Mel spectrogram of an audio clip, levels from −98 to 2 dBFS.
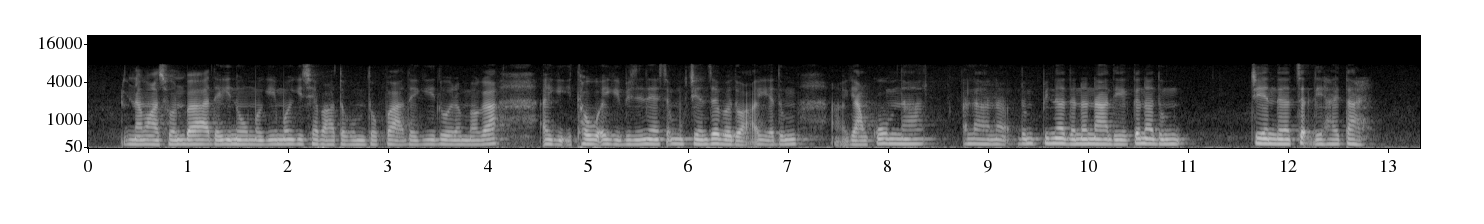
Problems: none marked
